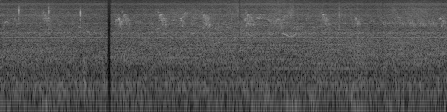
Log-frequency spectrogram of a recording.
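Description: Birds chirping, short high notes repeating irregularly over a steady hiss of outdoor background noise, with a brief dropout in the sound about one and a half seconds in.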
